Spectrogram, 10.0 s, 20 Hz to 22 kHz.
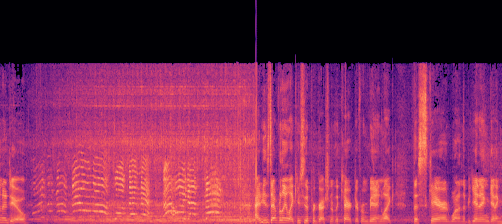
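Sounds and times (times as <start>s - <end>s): film music with sustained notes: 0.0s - 10.0s
high voices calling out: 0.6s - 5.1s.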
